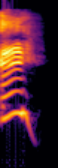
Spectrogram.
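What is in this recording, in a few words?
Voice attack, Japanese; isuka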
